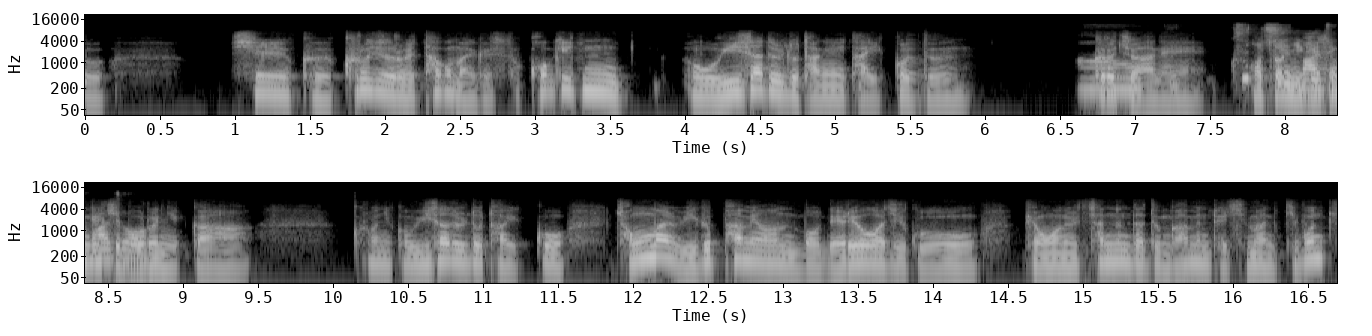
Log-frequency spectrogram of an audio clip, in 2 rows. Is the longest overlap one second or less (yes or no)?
no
